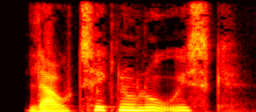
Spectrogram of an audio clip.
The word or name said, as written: lavteknologisk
